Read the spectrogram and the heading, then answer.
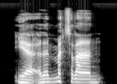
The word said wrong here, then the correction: Maitland: who is not from shop, but I keep getting how you pronounce his name. – Maitland. – Maitland. – yeah, Maitland.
